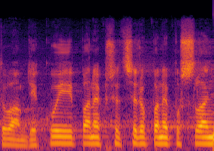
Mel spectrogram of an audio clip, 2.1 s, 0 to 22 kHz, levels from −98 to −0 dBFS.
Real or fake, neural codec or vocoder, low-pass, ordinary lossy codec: real; none; 14.4 kHz; Opus, 64 kbps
